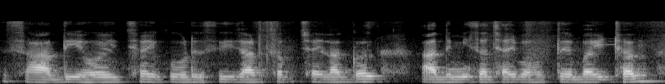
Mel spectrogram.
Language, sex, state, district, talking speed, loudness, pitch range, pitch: Maithili, male, Bihar, Samastipur, 110 wpm, -19 LUFS, 115-120 Hz, 120 Hz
